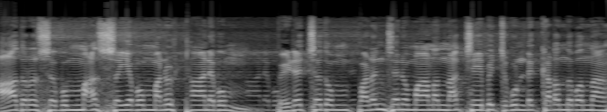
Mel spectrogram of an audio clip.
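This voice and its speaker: A man with a Kerala accent declaiming a scripted public announcement in long, formal, rolling sentences, as an event announcer. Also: on the high side. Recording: faint music behind the voice. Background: faint music.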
